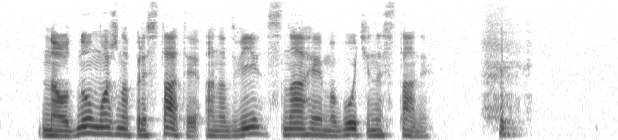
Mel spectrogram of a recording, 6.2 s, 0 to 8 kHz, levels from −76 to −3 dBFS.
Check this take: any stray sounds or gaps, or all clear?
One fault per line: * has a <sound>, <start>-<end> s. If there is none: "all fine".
* has a laugh, 4.8-5.3 s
